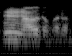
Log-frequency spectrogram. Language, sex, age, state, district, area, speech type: Kannada, male, 30-45, Karnataka, Bangalore Rural, urban, conversation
